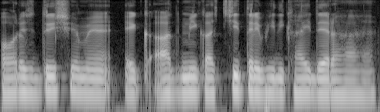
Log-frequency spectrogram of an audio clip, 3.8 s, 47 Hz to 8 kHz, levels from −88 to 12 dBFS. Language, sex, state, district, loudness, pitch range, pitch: Hindi, male, Jharkhand, Palamu, -15 LUFS, 110-115 Hz, 110 Hz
